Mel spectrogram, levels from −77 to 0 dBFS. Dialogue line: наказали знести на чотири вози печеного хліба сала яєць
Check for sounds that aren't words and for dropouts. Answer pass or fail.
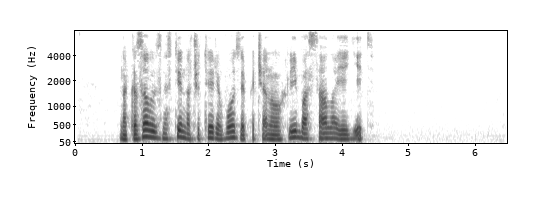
pass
